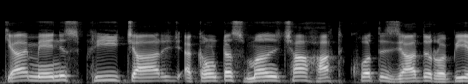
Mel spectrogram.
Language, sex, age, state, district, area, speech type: Kashmiri, male, 30-45, Jammu and Kashmir, Pulwama, rural, read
